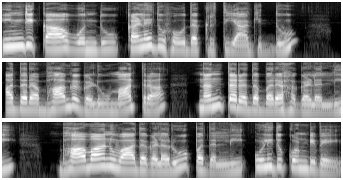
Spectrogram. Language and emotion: Kannada, neutral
